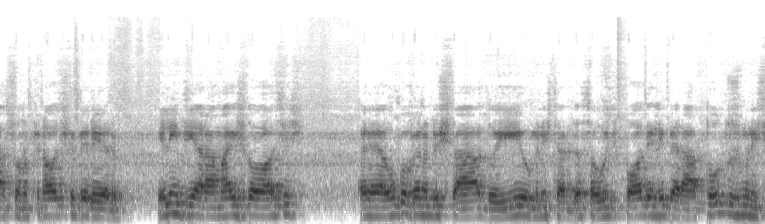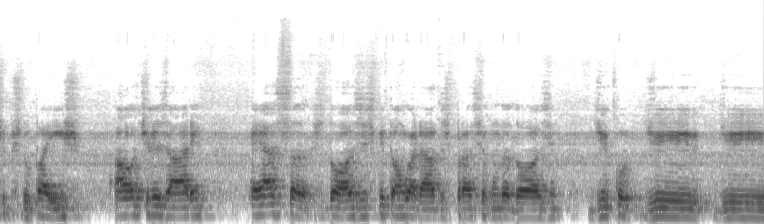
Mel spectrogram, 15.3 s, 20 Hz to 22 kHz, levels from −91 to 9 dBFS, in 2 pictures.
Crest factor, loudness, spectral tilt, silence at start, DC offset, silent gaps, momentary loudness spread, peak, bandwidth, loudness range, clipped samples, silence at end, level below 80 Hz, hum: 12 dB; -21 LUFS; -8 dB/octave; 0 s; under 0.1%; none; 9 LU; -8 dBFS; 6.8 kHz; 2 LU; under 0.1%; 0 s; -68 dBFS; none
